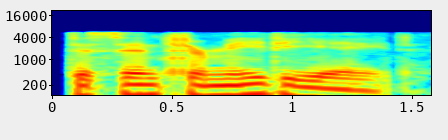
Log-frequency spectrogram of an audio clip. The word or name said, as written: disintermediate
